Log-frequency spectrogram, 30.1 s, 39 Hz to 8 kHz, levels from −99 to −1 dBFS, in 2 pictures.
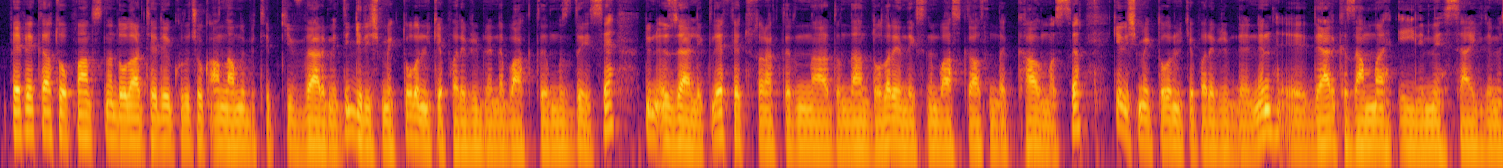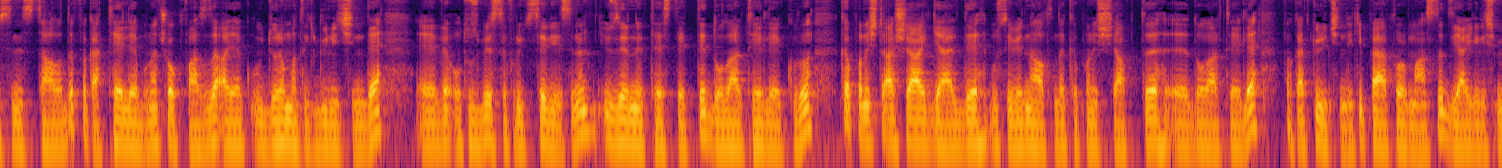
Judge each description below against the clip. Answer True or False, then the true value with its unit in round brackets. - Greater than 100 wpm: True (140 wpm)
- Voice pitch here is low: True (85 Hz)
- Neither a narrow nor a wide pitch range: False (2.0 semitones)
